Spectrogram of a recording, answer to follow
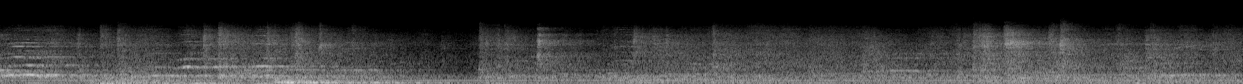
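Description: Indoor ice-rink arena ambience during a hockey game: a steady hum and rumble with distant voices calling out in the first couple of seconds, and a few faint knocks later on from play at the far end of the ice.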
